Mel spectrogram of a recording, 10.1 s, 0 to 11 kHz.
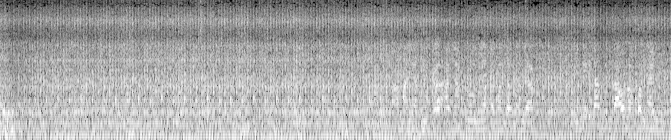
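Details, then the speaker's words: Mitsubishi Canter HD 125 diesel truck (possibly 2025) after Bosch injection pump service and adjustment; steady, even idle clatter throughout, no hunting, misfire or surging, smooth from low to high throttle; normal idle. "dari mulai awal Gas sampai tinggi ini anteng sudah terhitung selesai teman-teman"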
